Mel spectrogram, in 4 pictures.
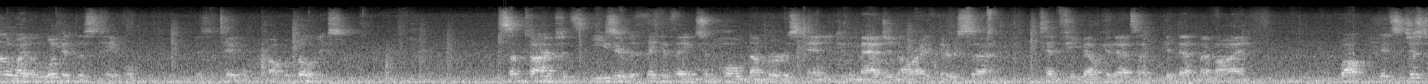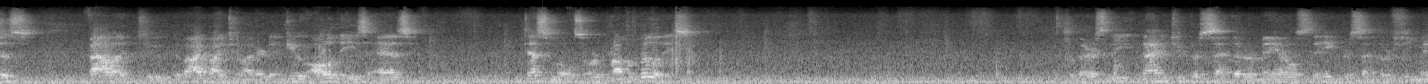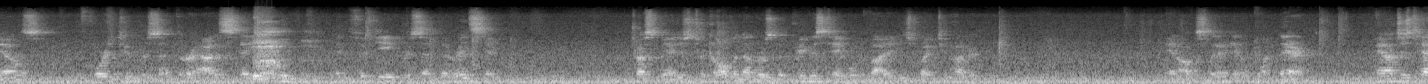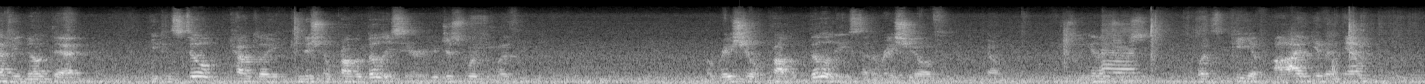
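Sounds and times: even hiss: 13.4 - 18.6.

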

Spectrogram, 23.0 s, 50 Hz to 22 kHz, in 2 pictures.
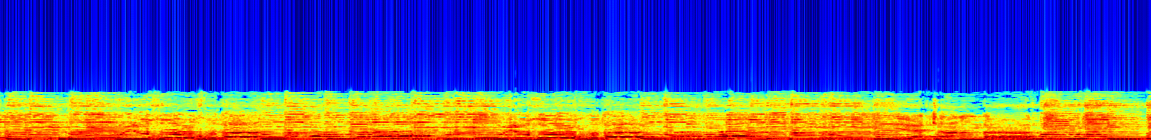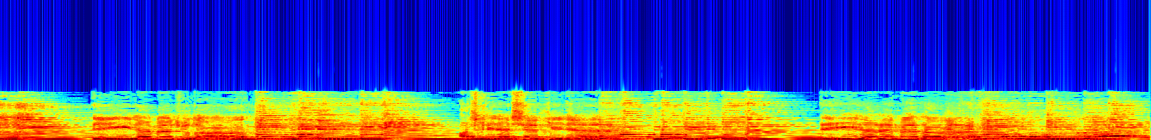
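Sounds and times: person singing: 0.0 - 18.8, 19.6 - 23.0
saz plucked and strummed: 0.0 - 23.0.

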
